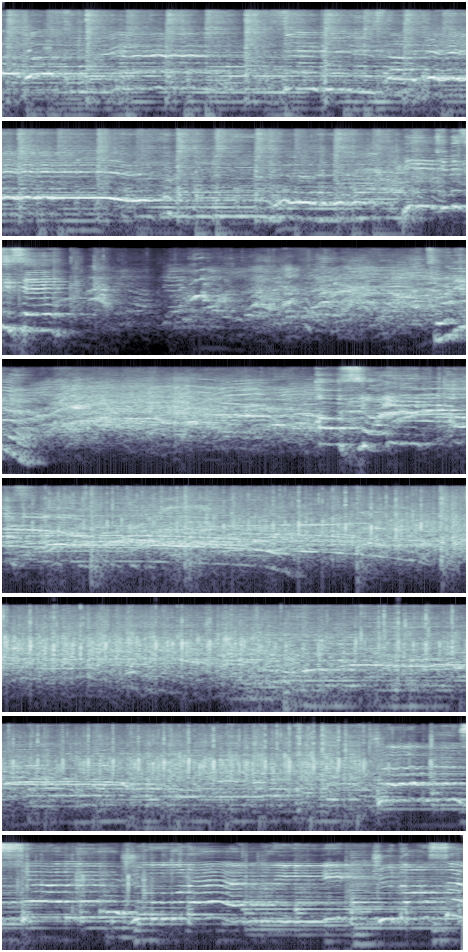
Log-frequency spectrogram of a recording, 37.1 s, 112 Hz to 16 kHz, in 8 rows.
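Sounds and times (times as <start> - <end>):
audience applauding and cheering: 7.2 - 10.5, 18.0 - 33.0
whoops: 26.0 - 30.7.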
